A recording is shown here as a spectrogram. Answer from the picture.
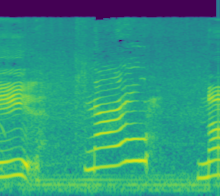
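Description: A high, sing-song voice drawing out single words: one word at the start, one rising in pitch about a second in, and another beginning just at the end.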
